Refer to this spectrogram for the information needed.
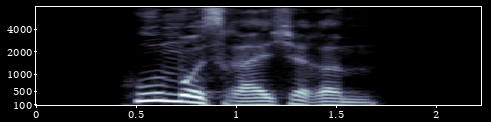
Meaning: strong dative masculine/neuter singular comparative degree of humusreich
- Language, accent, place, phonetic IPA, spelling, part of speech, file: German, Germany, Berlin, [ˈhuːmʊsˌʁaɪ̯çəʁəm], humusreicherem, adjective, De-humusreicherem.ogg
